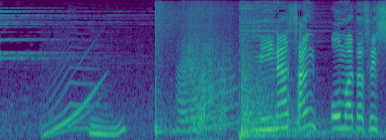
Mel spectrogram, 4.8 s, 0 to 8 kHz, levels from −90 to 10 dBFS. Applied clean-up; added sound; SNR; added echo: none; Snare drum; 15 dB; none.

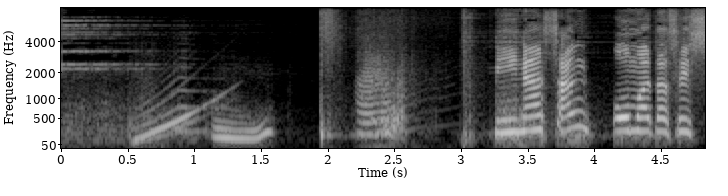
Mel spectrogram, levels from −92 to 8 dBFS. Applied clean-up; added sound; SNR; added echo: neural mask model RNNoise.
